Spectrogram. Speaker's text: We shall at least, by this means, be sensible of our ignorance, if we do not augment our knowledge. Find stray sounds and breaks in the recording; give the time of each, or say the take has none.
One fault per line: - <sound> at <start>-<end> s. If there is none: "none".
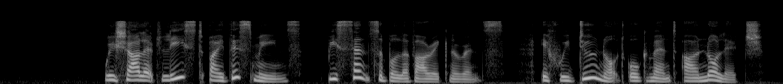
none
